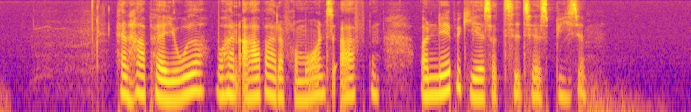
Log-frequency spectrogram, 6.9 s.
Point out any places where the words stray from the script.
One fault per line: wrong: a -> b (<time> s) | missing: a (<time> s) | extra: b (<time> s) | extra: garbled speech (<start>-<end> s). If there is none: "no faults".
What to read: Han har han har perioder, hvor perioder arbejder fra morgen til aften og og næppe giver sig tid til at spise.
missing: han har (1.4 s)
wrong: perioder -> han (2.2 s)
missing: og (4.3 s)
